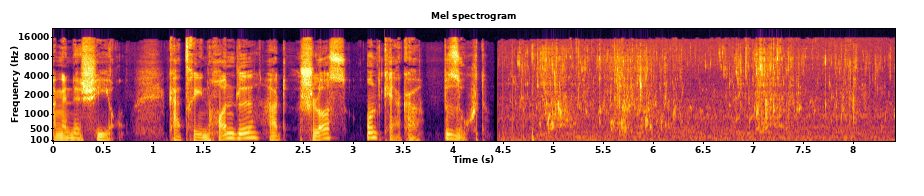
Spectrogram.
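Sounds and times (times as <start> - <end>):
speech: 0.0 - 5.8
low constant hum: 0.0 - 8.4
water of Lake Geneva lapping against thick castle walls in Switzerland: 4.5 - 8.4.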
